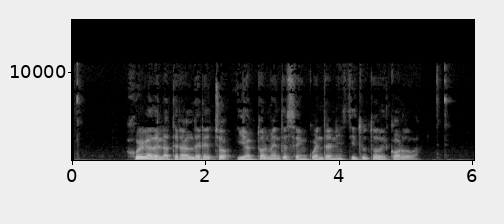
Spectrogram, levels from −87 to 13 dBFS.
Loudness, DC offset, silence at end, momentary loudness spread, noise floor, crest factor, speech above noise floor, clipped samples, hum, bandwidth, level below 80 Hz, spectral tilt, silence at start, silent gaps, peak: -21 LUFS; under 0.1%; 0.15 s; 21 LU; -55 dBFS; 18 dB; 34 dB; under 0.1%; none; 11.5 kHz; -56 dBFS; -7 dB/octave; 0.05 s; none; -4 dBFS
